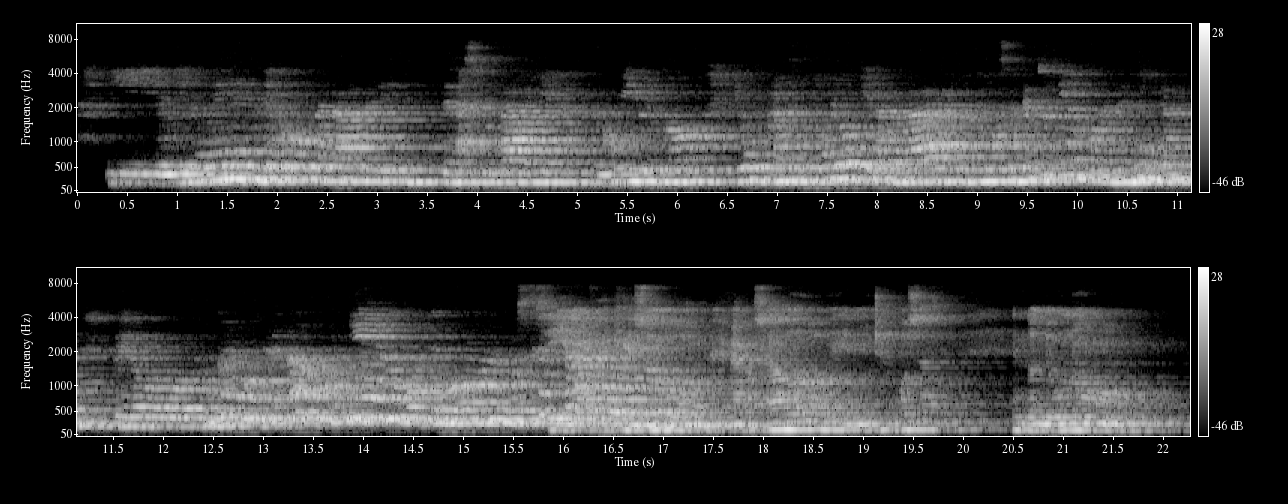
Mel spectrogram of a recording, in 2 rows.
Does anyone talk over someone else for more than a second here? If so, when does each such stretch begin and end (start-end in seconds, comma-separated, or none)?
15.7-17.2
